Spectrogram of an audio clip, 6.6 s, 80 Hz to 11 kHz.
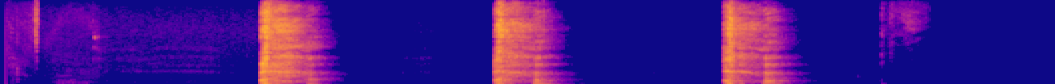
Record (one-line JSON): {"three_cough_length": "6.6 s", "three_cough_amplitude": 31738, "three_cough_signal_mean_std_ratio": 0.25, "survey_phase": "alpha (2021-03-01 to 2021-08-12)", "age": "65+", "gender": "Male", "wearing_mask": "No", "symptom_none": true, "smoker_status": "Never smoked", "respiratory_condition_asthma": false, "respiratory_condition_other": false, "recruitment_source": "REACT", "submission_delay": "2 days", "covid_test_result": "Negative", "covid_test_method": "RT-qPCR"}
